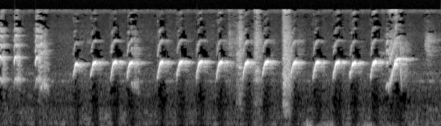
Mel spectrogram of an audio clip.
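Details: Singing, dancing cockatiel delivers a fast run of short whistled notes, each rising then flattening, about four per second with steady rhythm, opening with a few harsher chirps and a sharp click midway.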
